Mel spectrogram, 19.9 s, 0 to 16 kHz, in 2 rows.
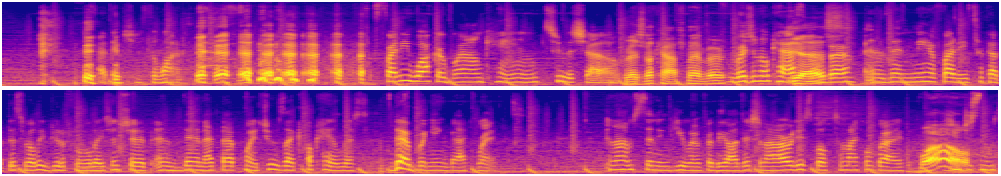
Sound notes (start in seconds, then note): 2.2 both laugh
